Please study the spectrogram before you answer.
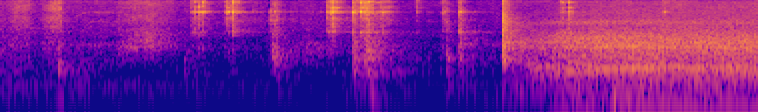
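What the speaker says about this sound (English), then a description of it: "So you can hear the fans firing up." A steady broadband whoosh of aircraft cockpit cooling fans spins up partway through and holds, following a few clicks and small handling knocks.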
